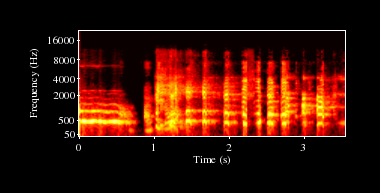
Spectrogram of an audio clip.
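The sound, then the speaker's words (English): A dog barks and howls: a drawn-out, tonal howl comes first, followed by a rapid series of short, sharp barks in an uneven rhythm. “What do you think of that dog barking?”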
